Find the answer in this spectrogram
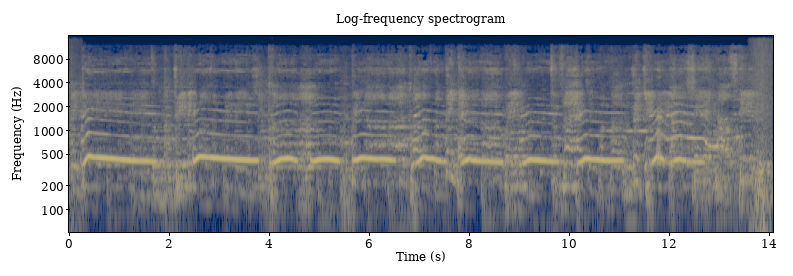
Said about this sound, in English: of her dog Monty singing along to the theme song of our podcast as she was playing it, which is pretty fun.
